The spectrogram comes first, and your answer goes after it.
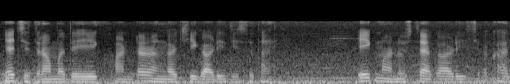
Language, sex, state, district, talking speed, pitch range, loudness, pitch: Marathi, male, Maharashtra, Pune, 165 wpm, 120-130 Hz, -20 LUFS, 125 Hz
